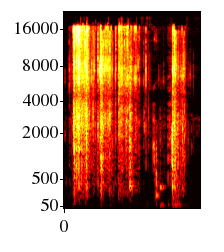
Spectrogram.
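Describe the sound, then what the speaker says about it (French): A cardboard game box is opened one-handed, producing short bursts of crinkling and rustling scrapes, close and fairly loud, with brief pauses between handling noises. "Je vais essayer de l'ouvrir d'une main et avec les pions."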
